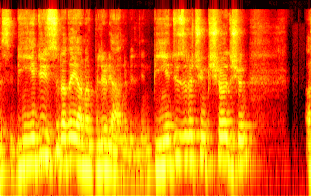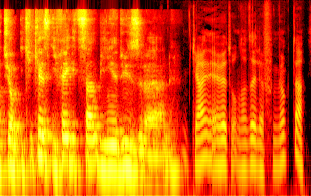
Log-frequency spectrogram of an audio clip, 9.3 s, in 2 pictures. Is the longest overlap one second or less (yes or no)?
yes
